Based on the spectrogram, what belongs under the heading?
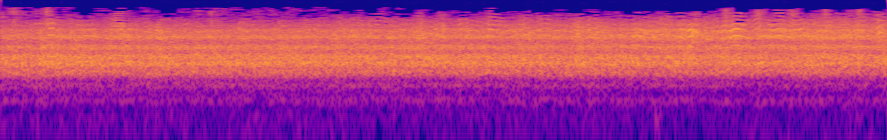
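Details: Greater white-fronted geese calling en masse before dawn as tens of thousands depart their spring migration roost at Lake Miyajimanuma, Bibai, Hokkaido, heading for nearby farmland to feed. Thick continuous chorus of nasal honks, no single bird distinct.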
